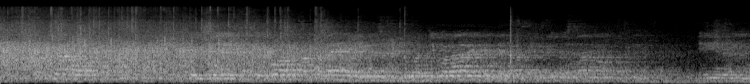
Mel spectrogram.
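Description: A choir of men sings together in a large echoing hall.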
